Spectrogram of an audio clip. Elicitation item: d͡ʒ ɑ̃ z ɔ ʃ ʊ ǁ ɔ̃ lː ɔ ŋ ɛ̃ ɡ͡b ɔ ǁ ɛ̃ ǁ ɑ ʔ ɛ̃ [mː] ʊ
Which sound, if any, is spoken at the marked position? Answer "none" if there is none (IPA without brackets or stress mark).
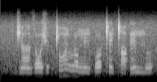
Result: mː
